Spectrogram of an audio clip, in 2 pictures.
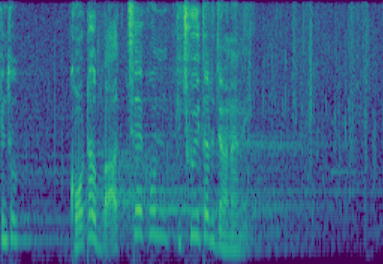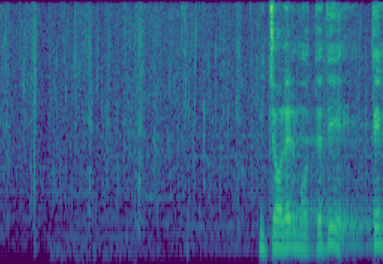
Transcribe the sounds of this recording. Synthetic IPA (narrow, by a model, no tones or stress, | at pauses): kint̪ukɔʈaba̰tːɕʰeɛkʰonkit͡ɕʰujt̪aɾd͡ʑananḛj | d͡ʑɔleɾmod̪ʱːed̪iet̪in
